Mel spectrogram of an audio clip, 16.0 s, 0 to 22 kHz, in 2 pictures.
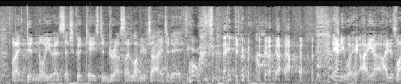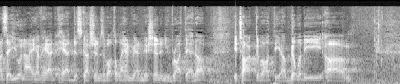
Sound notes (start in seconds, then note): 4.0 laughs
